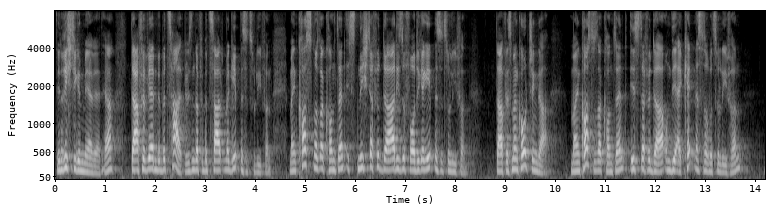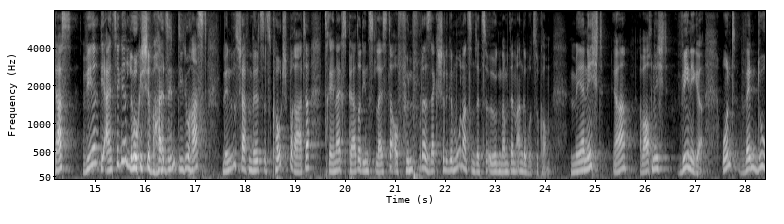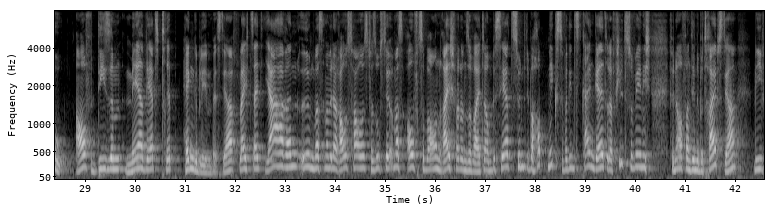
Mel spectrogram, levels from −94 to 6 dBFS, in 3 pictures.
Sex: male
